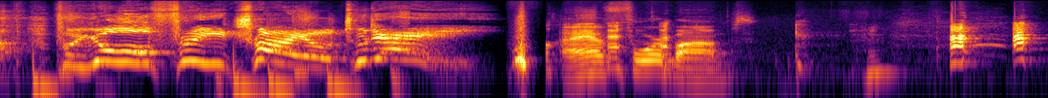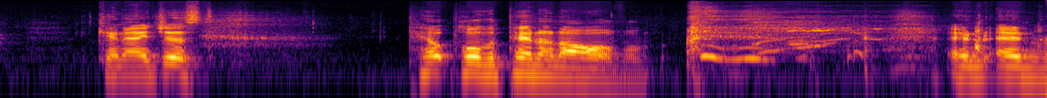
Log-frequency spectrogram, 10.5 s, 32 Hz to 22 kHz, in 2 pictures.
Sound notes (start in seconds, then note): 4.7 laughing; 8.7 laughing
